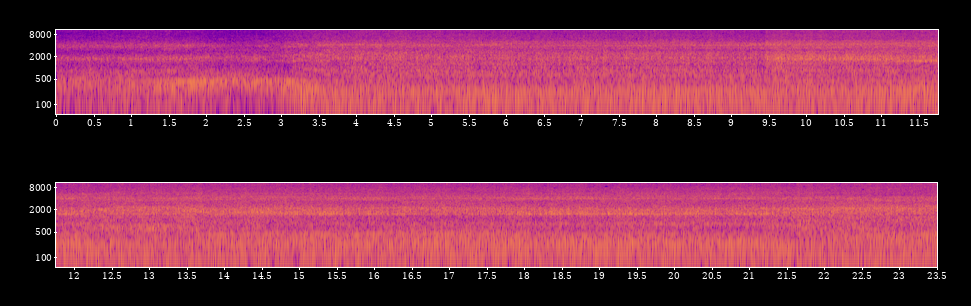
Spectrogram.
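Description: Car engine idling steadily as it warms up after a fresh head gasket replacement, heard from underneath close to the exhaust pipe. It gets louder and fuller about three seconds in, as the microphone moves under the engine.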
